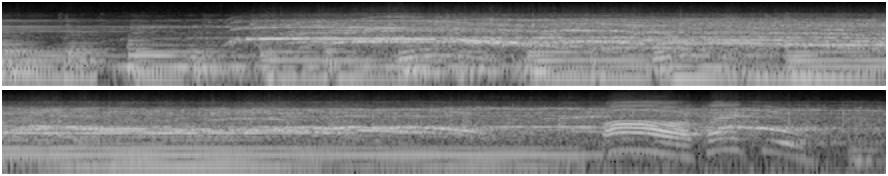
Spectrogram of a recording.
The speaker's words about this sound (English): Thank you very much for all that wonderful applause. When it comes to giving a hillbilly like me applause, I just can't get enough of it.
